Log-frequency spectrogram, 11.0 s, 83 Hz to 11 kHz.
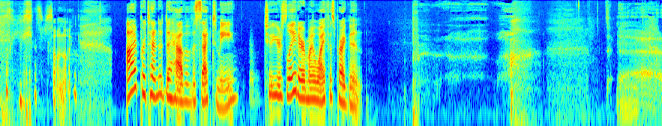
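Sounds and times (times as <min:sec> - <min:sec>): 
speech: 0:02.1 - 0:06.1
wheezy strained vocal sounds: 0:06.9 - 0:11.0
loud drawn-out burp: 0:10.1 - 0:11.0.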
